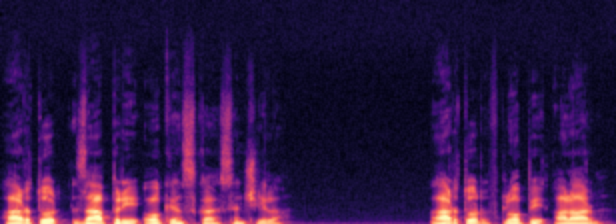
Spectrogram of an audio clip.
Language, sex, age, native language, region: Slovenian, male, 50-59, Slovenian, Drava region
